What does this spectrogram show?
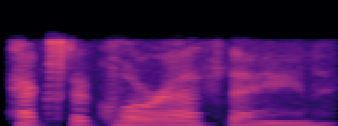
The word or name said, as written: hexachlorethane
